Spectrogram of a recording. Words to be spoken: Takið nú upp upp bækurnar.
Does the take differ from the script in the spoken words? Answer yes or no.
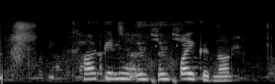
no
